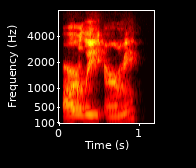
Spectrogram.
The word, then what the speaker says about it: Ermey: Arlie Ermey. – Ermey, that's his last name. Yes, that's right.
